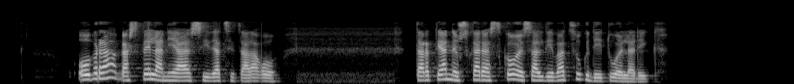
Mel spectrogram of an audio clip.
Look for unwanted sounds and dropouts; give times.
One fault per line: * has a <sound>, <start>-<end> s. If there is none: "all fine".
all fine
